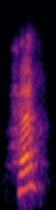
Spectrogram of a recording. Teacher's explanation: The hey is like a breathy sound, like a h, almost like the letter H in Hebrew, the hey, h. It's a breathy sound, an airy sound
